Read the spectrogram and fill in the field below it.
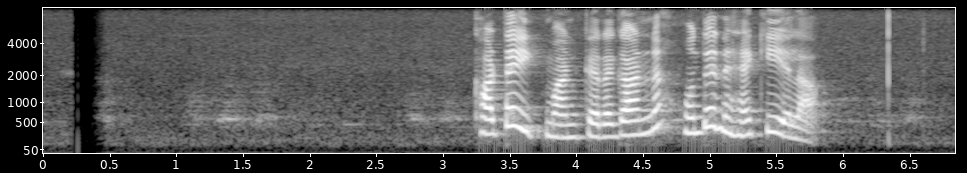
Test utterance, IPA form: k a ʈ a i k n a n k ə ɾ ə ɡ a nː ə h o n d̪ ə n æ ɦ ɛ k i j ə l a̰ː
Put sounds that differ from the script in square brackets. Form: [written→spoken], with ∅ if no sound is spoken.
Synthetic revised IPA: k a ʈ [a→ə] i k [n→m] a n k ə ɾ ə ɡ a nː ə h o n d̪ ə n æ ɦ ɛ k i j ə l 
